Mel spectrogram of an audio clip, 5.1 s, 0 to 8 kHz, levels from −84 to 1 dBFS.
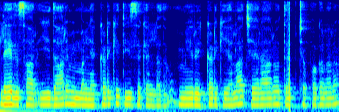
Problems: none marked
